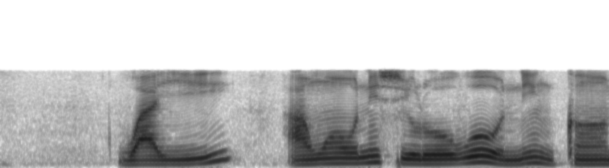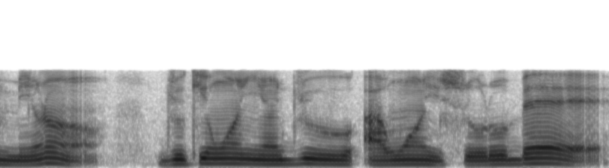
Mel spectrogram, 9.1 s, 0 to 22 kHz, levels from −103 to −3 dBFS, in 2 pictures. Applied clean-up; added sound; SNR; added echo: none; none; none; none.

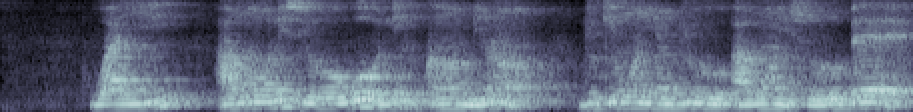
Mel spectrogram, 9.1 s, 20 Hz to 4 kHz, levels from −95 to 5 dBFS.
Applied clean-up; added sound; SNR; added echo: none; none; none; reverberation time 1.1 s.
